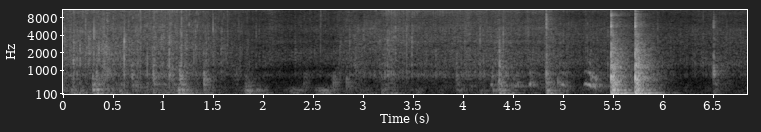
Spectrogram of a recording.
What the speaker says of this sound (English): Once the jackfruit has cooled down slightly, fry them, shallow fry them with a bit of mustard oil.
